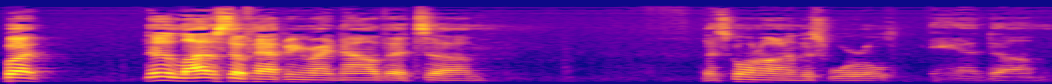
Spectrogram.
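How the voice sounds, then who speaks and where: A male pastor giving an informal devotional talk in a halting, conversational way, often repeating his phrases. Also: fairly low pitch. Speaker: pastor recording a podcast. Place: indoors, inside a metal church building.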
